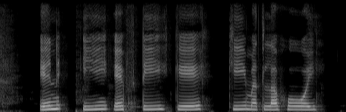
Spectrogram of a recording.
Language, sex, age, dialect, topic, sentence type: Magahi, female, 56-60, Central/Standard, banking, question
